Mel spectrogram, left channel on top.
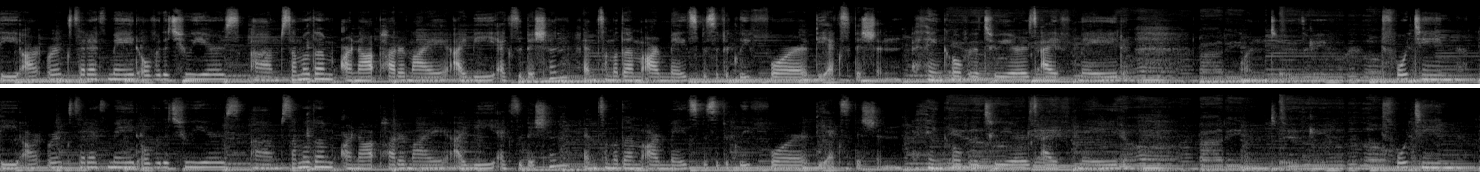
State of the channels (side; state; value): both; normal; correlation 0.46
